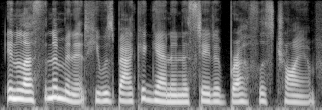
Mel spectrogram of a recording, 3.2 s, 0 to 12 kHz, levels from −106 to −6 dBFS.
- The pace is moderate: No, fast, 280 wpm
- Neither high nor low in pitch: No, high, 200 Hz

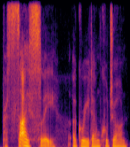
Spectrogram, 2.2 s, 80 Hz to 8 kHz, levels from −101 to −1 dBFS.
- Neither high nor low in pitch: Yes, medium, 145 Hz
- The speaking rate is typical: No, slow, 110 wpm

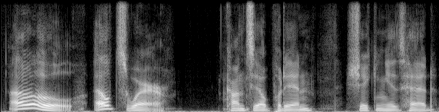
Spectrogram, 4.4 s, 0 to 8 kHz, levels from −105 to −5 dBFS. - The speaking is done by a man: Yes, male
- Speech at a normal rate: No, slow, 110 wpm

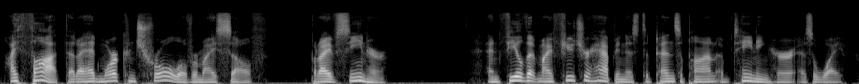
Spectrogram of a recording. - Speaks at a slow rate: No, average, 190 wpm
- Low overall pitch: Yes, low, 130 Hz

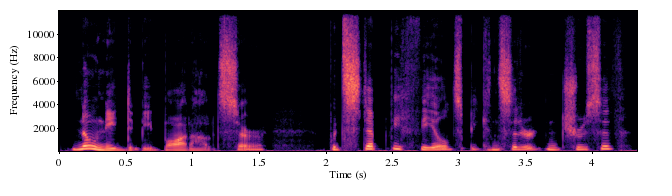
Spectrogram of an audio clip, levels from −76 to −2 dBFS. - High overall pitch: No, medium, 165 Hz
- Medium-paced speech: Yes, average, 180 wpm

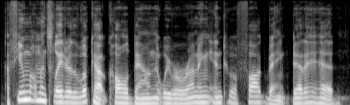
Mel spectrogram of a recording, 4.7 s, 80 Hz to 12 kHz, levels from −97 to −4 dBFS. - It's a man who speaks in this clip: Yes, male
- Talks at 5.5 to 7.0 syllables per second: Yes, 5.9 syllables/s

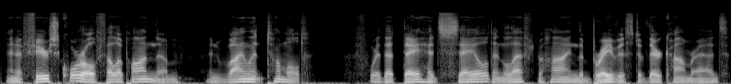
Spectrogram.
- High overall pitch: No, low, 105 Hz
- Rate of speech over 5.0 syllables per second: No, 4.9 syllables/s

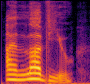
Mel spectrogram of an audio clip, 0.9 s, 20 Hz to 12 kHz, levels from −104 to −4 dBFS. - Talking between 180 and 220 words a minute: Yes, average, 200 wpm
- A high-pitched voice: No, medium, 180 Hz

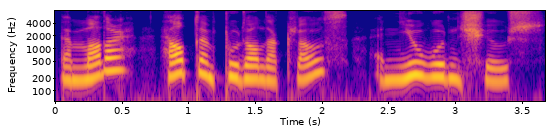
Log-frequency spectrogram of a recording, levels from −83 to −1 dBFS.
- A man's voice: No, female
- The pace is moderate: Yes, average, 195 wpm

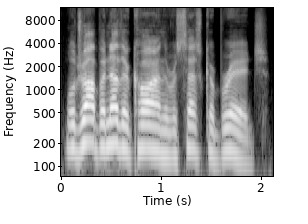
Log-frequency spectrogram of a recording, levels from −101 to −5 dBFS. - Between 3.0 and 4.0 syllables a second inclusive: No, 6.5 syllables/s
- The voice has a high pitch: No, medium, 155 Hz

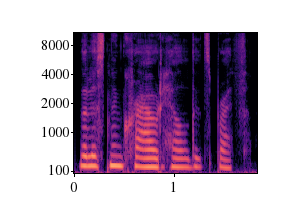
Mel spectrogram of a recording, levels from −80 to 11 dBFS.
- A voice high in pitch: Yes, high, 205 Hz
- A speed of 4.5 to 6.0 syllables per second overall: Yes, 4.8 syllables/s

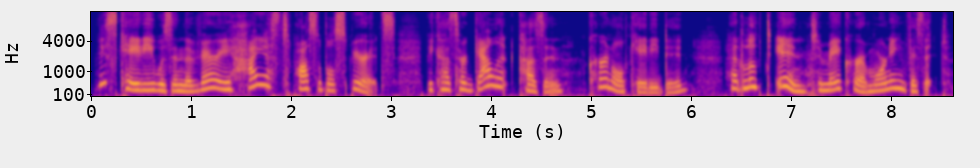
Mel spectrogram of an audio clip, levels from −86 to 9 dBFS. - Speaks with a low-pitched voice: No, high, 245 Hz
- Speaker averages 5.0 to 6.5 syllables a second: Yes, 5.4 syllables/s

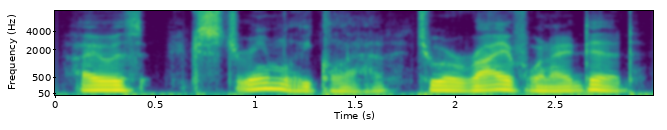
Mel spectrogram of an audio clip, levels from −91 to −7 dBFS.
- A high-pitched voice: No, low, 115 Hz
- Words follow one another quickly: No, average, 180 wpm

